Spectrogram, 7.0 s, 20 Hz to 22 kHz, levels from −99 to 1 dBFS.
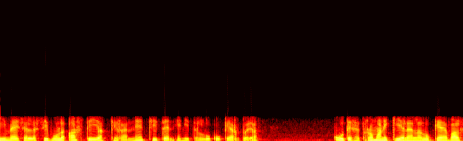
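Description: Throughout, the speech has passed through the iLBC codec, coding each frame's excitation independently, which fits 30 ms frames at 13.33 kbps. The band is confined to about 150 Hz to 3.5 kHz, so the speech sounds muffled and plainly rough and synthetic.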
